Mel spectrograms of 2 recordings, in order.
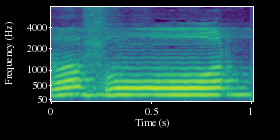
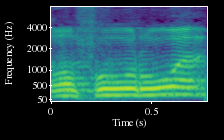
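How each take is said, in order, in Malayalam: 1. ഈ വാക്ക് ശുദ്ധമായ r ശബ്ദത്തിൽ അവസാനിക്കുന്നു. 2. ഈ വാക്ക് ഹ്രസ്വ u സ്വരാക്ഷരത്തിൽ അവസാനിക്കുന്നു. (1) "നിർത്തുമ്പം അവസാനത്തെ അക്ഷരത്തിന് സുക്കൂനാണ് ചെയ്യേണ്ടത്" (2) "അവിടെ ഗഫൂറു എന്നാണുള്ളത്"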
